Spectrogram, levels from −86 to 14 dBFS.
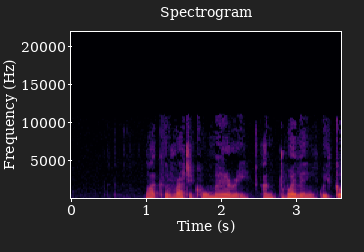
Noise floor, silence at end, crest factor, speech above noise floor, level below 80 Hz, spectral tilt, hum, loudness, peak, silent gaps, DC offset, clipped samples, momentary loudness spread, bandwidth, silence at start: -69 dBFS; 0 s; 18 dB; 37 dB; -80 dBFS; -6 dB/octave; none; -33 LUFS; -14 dBFS; none; under 0.1%; under 0.1%; 7 LU; 11.5 kHz; 1 s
